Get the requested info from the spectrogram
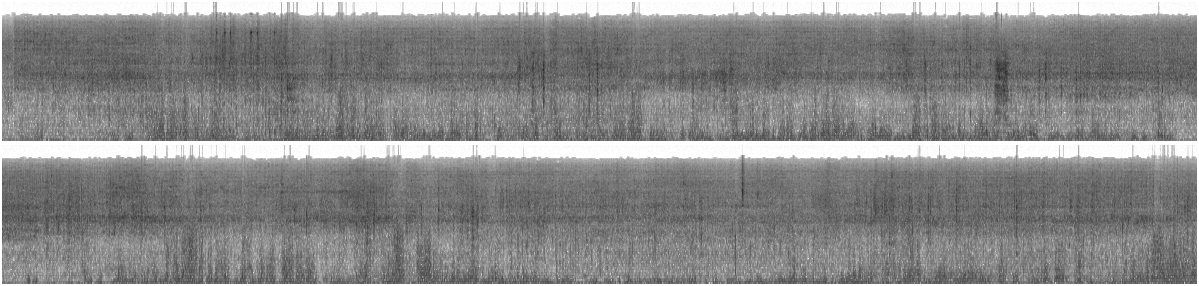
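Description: Mountain bike ridden along a dirt singletrack: a loud, steady rush of wind on the microphone and tyre noise, with scattered knocks and rattles from the bike over bumps in the trail.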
